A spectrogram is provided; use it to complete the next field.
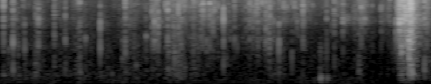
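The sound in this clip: Scissors cut open chocolate wafer packaging, producing a soft, continuous crinkling and rustling of wrapper material. Near the end, a brief, sharp, louder crackle of the cut stands out.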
